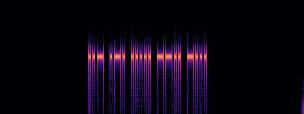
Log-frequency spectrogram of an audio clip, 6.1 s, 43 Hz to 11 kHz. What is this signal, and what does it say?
Morse code, heard as a keyed tone, about 28 wpm, 700 Hz. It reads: UR5ZB
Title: DXCC-100 Call Signs - 5 Characters - 28wpm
